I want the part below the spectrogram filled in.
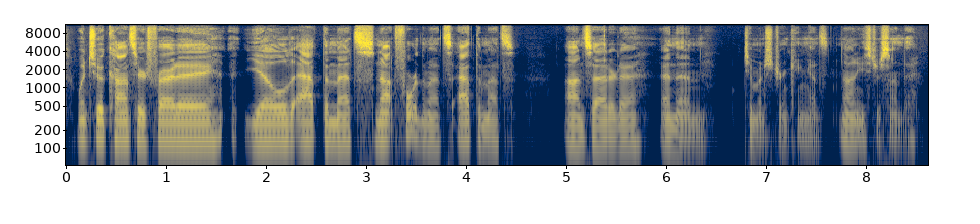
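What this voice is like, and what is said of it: Slightly hoarse, strained voice. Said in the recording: “Lost my voice a little bit”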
